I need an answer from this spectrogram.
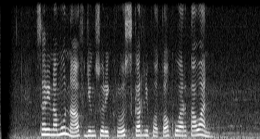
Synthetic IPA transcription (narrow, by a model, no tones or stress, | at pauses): saɾinamunafd͡ʒɨŋsuɾikɾuskɨrdipɔt̪ɔkuwart̪awan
